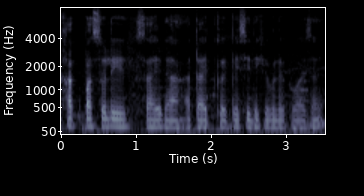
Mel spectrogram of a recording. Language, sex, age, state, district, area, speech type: Assamese, male, 30-45, Assam, Biswanath, rural, spontaneous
